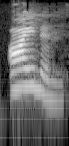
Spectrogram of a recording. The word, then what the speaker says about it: island: improve would work on island ireland the s is silent island noun a piece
